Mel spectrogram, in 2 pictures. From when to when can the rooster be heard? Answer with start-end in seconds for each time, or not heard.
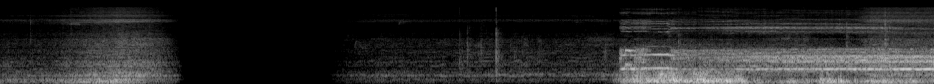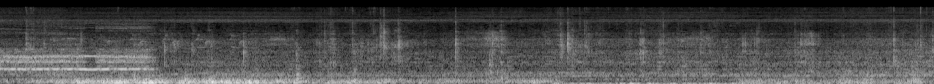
6.2-10.9.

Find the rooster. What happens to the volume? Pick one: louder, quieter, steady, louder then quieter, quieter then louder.
louder.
